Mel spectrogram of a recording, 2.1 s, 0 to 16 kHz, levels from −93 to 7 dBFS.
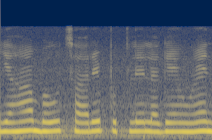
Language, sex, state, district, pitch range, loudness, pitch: Hindi, female, Bihar, Gaya, 235-245 Hz, -11 LUFS, 240 Hz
